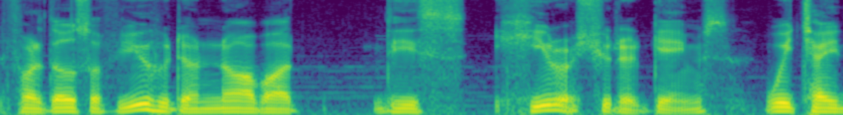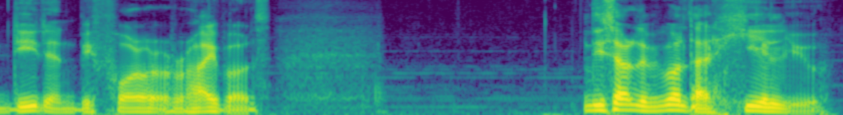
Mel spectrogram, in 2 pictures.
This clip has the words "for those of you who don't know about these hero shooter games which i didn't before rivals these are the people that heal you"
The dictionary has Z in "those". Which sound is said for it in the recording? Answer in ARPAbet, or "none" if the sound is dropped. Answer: S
